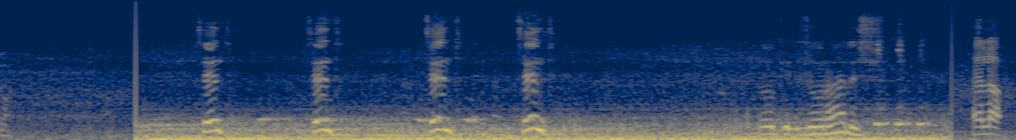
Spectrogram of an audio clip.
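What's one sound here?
A car engine hums with a low rumble while driving.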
